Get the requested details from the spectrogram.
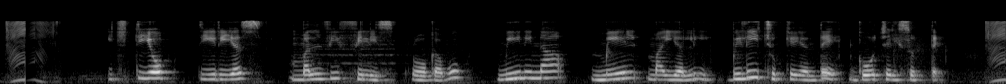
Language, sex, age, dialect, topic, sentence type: Kannada, female, 18-24, Mysore Kannada, agriculture, statement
